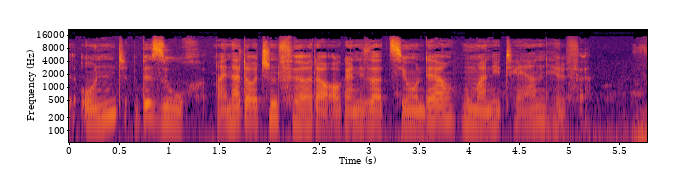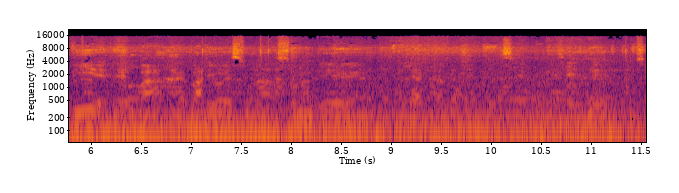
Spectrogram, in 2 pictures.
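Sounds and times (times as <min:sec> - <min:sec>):
speech: 0:00.2 - 0:11.5
car engine and road noise driving through a city neighbourhood: 0:05.3 - 0:11.5.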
